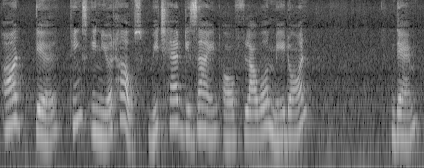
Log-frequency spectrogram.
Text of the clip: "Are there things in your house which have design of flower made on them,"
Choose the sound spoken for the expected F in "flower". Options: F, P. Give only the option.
F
